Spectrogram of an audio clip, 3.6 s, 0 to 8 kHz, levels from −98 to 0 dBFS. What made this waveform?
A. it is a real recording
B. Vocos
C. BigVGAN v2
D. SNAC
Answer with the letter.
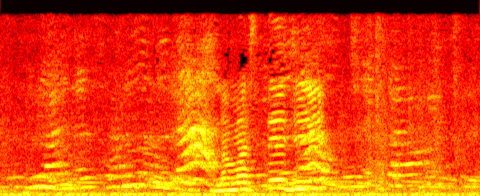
A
